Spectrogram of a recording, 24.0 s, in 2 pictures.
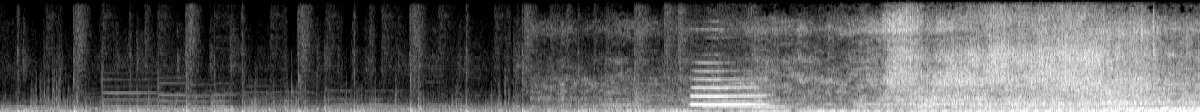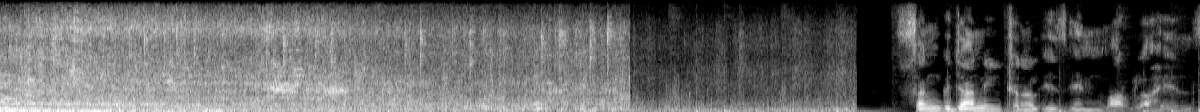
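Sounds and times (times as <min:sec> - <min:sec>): diesel engine drone: 0:00.0 - 0:20.6
train wheels clattering on rails: 0:00.2 - 0:20.6
train horn blast: 0:06.1 - 0:08.5.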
